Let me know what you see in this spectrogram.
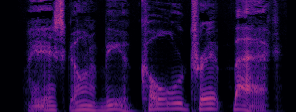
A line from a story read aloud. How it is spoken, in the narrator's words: muttered to himself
